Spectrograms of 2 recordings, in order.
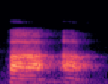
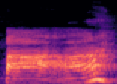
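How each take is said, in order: First: The two vowels are said as separate sounds. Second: The two vowels blend into one sound. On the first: The speaker calls it right. "We say pa" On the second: The speaker calls it wrong. "don't blend. We don't say pa"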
